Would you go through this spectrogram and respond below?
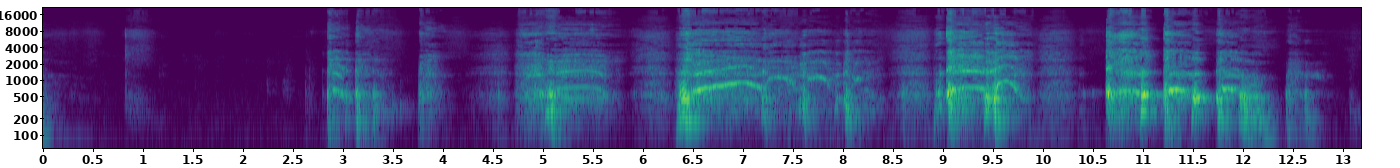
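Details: Chesty, throaty, wheezy coughing in an adult: repeated harsh, wet coughs with whistling, wheezy tones on the breaths between bursts.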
